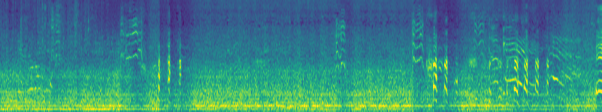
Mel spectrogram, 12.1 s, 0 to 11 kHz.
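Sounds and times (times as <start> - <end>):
ferry engine drone: 0.0 - 12.0
gulls calling: 0.3 - 12.0.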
